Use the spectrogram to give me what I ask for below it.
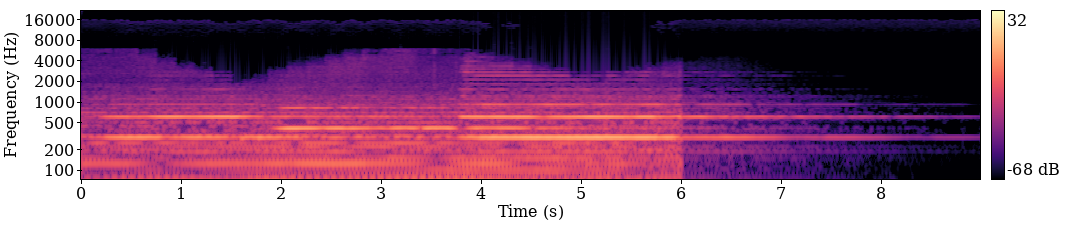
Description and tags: A sample from a song that becomes manipulation by pitch bend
